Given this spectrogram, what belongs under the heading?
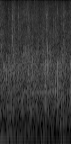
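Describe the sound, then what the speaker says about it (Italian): Audience applauding during a speech by Renzi at the Italian Cultural Institute in Lima, a short burst of dense clapping from many hands, steady and fairly loud throughout. "ha fatto partire l'applauso perché ha sentito dire governo"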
